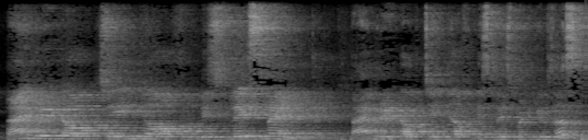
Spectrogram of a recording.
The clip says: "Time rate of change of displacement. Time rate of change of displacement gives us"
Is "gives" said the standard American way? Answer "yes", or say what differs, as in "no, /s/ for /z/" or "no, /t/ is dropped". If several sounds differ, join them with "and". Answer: no, /v/ is dropped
